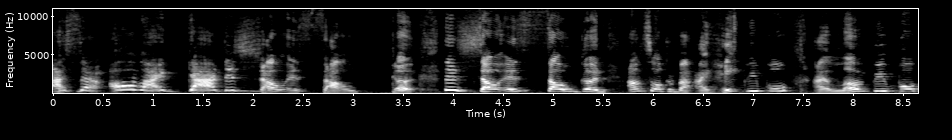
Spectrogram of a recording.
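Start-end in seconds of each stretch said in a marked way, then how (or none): 0.6-5.6 mock tearful, weepy, sobbing crying gush. Retelling own reaction to the show: imitating own crying. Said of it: "I was in here crying".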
